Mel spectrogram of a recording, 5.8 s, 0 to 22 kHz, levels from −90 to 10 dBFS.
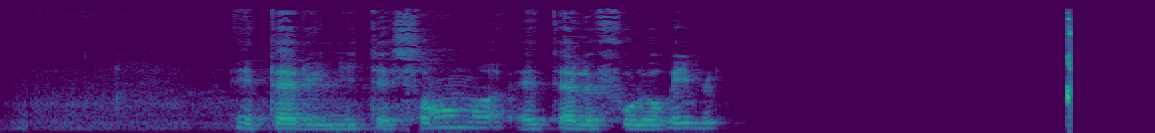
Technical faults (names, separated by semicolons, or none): damaged data in a compressed stream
